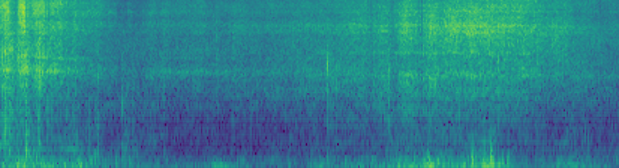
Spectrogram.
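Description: Mountain bike going by on a muddy trail: tyres hissing over the dirt, loudest about four seconds in, with wind rumbling on the microphone.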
